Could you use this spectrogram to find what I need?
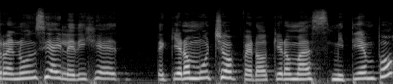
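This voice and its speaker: Her pitch is high. The voice belongs to a woman. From Mexico, Toluca; Mexico. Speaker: seminar graduate. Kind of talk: testimony. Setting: seminar room with audience. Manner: halting, many fillers and repetitions. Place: hall. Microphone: handheld.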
